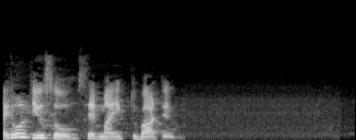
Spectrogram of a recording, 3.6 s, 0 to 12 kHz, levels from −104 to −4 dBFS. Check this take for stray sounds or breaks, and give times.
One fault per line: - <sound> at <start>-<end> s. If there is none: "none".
none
